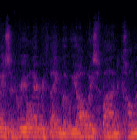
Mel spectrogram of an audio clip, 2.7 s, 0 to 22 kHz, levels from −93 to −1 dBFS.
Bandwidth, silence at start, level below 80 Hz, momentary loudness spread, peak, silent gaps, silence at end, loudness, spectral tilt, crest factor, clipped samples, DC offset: 15 kHz; 0 s; -62 dBFS; 3 LU; -26 dBFS; none; 0 s; -40 LUFS; -7 dB/octave; 12 dB; under 0.1%; under 0.1%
